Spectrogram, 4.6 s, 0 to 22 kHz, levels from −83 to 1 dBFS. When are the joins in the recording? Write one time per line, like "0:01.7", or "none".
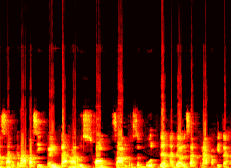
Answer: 0:01.8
